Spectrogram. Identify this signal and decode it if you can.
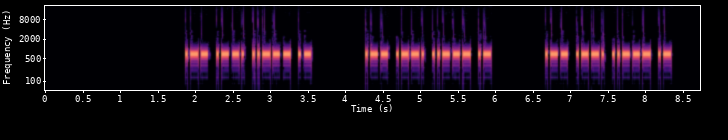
Morse code, heard as a keyed tone, about 34 wpm, 700 Hz. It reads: WP2A WP2A WP2A
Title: USA Call Signs - 4 Characters - Repeated 3x - 35wpm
